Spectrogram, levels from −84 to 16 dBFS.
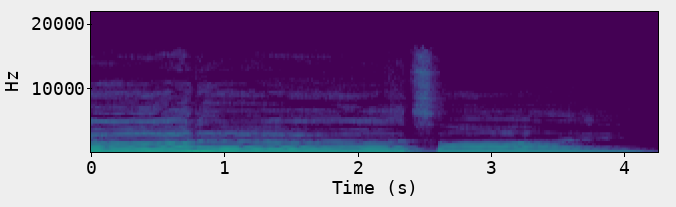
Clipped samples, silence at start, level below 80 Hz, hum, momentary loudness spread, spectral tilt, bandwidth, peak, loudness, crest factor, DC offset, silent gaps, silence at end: under 0.1%; 0 s; -84 dBFS; none; 13 LU; -6 dB/octave; 16 kHz; -22 dBFS; -35 LUFS; 14 dB; under 0.1%; none; 0.15 s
